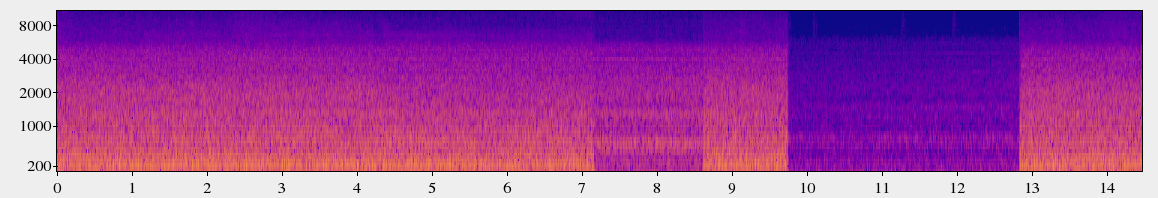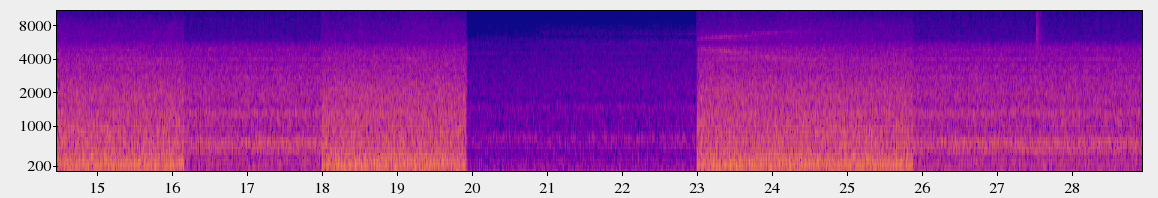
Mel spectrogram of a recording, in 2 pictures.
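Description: A train rumbles steadily along the tracks, its loudness jumping up and down.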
